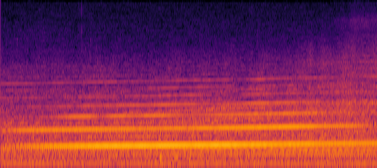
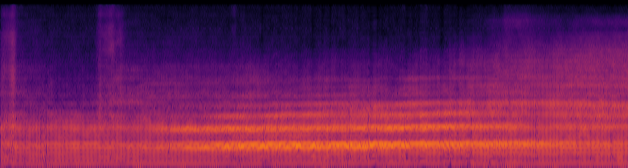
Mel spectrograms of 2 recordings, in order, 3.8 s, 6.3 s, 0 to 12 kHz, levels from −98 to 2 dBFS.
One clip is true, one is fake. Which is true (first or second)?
first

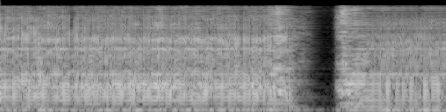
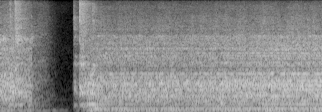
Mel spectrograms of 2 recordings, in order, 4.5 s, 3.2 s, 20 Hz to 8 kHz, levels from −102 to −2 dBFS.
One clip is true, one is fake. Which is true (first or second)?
second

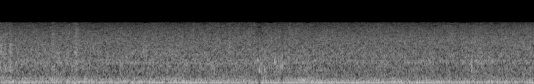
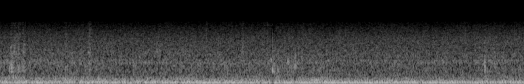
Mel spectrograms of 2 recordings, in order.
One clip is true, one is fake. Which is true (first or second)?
first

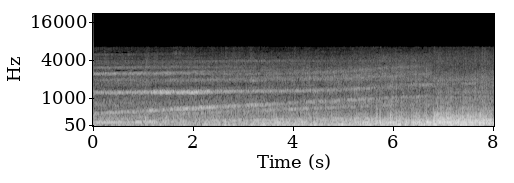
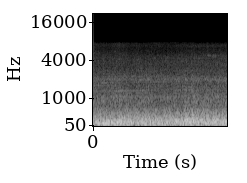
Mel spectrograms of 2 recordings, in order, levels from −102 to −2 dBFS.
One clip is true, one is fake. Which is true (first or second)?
second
